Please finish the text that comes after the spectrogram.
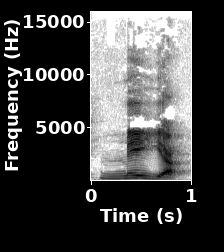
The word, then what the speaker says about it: meia: tenham também escutado que o seis às vezes é pronunciado com som de meia meia é quando que é utilizado como meia na fala somente na fala números de telefone super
